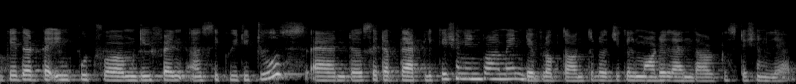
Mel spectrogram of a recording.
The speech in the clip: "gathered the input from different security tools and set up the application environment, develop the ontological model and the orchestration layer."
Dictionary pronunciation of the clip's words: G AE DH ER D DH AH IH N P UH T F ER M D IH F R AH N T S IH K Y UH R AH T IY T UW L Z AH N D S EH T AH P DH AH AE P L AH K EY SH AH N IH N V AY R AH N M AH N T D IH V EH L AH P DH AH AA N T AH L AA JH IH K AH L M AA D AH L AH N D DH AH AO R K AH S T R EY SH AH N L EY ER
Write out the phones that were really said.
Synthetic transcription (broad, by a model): G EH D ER D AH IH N P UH T F ER M D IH F R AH N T S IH K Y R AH T IY T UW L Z AH N D S EH T AH P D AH AE P L AH K EY SH AH N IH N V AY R M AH N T D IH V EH L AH P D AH AA N T AH L AA JH IH K AH L M AA D AH L AH N D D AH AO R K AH S T EY SH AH N L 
